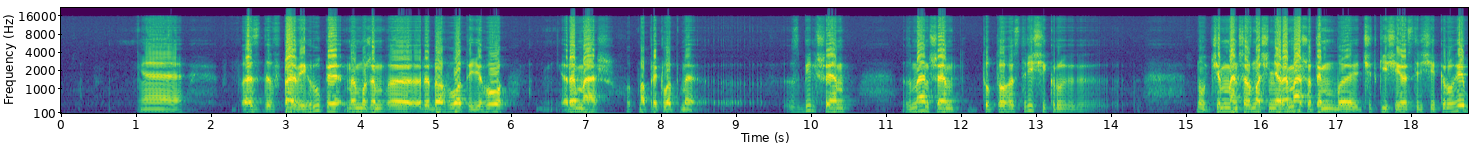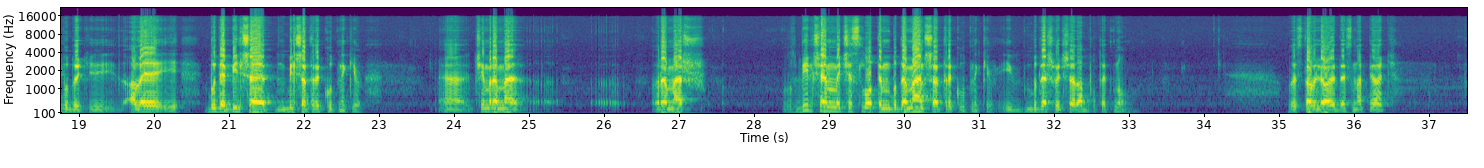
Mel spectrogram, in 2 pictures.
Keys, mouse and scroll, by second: 4.0 middle click, 7.4 shift+click, 16.5 middle click, 18.7 shift+click, 23.3 shift+click, 30.7 middle click, 32.5 shift+click.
